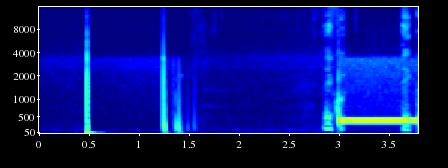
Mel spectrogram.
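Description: A few sharp clicks and rattles, then a steady, loud, continuous telephone dial tone hums at a low, even pitch until the end, after a dropped call. No one speaks.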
